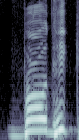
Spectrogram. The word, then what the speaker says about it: बौद्धिक: बौद्धिक भी हो जाएगा बौद्धिक देखिए ब ऐसे धी और क बौद्धिक साध्विक क्या लिखेंगे?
